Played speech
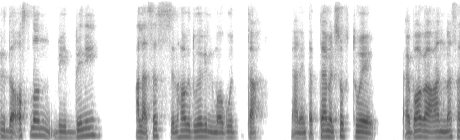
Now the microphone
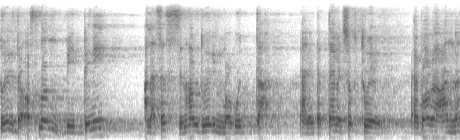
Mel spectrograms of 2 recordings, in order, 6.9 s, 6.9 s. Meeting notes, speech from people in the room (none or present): none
